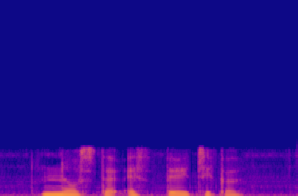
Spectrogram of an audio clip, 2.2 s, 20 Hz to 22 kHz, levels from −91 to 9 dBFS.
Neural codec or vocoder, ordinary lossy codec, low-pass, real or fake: autoencoder, 22.05 kHz, a latent of 192 numbers a frame, VITS, trained on many speakers; none; 5.4 kHz; fake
